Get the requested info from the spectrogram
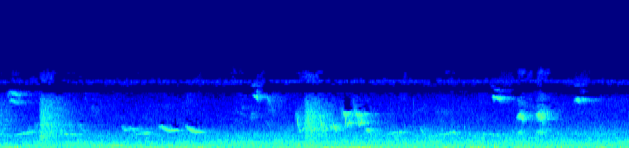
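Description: Small birds chirping, repeated short rising notes, over a steady outdoor background hiss, with a low rumble a little past halfway.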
